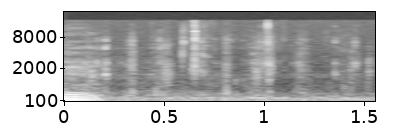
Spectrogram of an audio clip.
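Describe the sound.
Someone chews a pocket-size watermelon berry, a tiny melon. A voice sounds briefly at the start, then soft, faint, wet crunching and clicking bites continue quietly.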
